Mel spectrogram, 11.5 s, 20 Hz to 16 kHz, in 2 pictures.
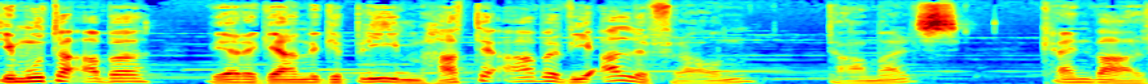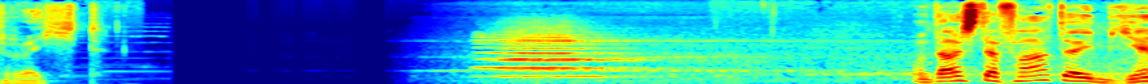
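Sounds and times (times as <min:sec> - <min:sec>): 
speech: 0:00.0 - 0:06.3, 0:10.3 - 0:11.4
train horn at a railway station: 0:07.8 - 0:10.4.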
